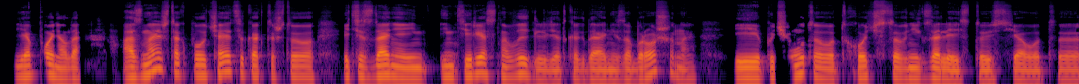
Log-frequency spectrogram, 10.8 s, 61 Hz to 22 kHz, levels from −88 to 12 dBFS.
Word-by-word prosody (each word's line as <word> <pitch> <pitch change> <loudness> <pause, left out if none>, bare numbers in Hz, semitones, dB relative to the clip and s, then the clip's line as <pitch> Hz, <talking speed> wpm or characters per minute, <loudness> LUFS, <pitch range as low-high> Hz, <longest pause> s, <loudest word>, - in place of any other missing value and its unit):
Я 115 +1 +3
понял, 115 -4 +2
да. 100 -2 +1 0.4
А 105 +1 +5
знаешь, 150 - +2
так 130 -1 -1
получается 130 +4 +1
как-то, 115 -3 -1
что 110 -1 -1 0.3
эти 105 +1 -1
здания 105 -1 +4
ин 100 - -4
интересно 115 +2 0
выглядят, 95 -8 -2
когда 90 0 -2
они 85 -1 -1
заброшены, 90 +1 -2 0.4
и 100 0 +4
почему-то 105 +3 -1
вот 95 -1 -1
хочется 105 -1 0
в 95 - -4
них 95 -1 -1
залезть. 90 -5 +2
То 85 - -3
есть 85 -1 -4
я 90 - +2
вот, 80 0 -4
э 85 0 -2
100 Hz, 160 wpm, -27 LUFS, 90-115 Hz, 0.4 s, А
